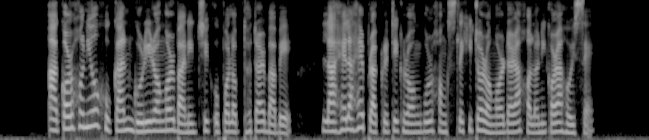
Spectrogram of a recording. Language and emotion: Assamese, neutral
